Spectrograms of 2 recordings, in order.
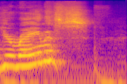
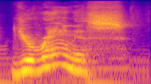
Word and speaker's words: Uranus: And Pilgrim's Progress put a comment up and was like, you're not going to talk about Uranus?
